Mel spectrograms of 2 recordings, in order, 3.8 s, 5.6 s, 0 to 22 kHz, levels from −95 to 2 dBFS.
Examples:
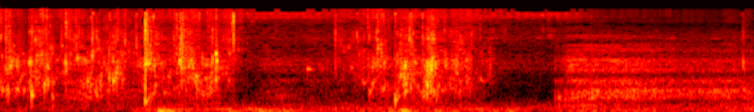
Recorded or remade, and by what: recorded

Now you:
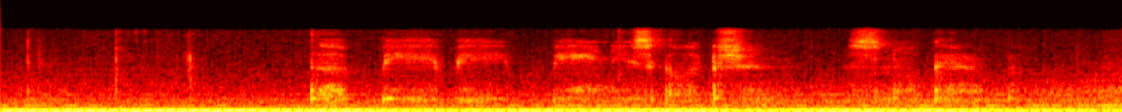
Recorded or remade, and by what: recorded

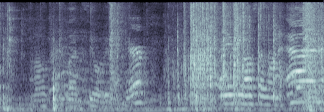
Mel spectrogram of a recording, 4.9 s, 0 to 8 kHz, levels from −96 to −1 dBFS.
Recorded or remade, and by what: recorded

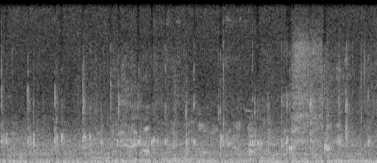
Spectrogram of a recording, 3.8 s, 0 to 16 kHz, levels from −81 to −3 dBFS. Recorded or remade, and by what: recorded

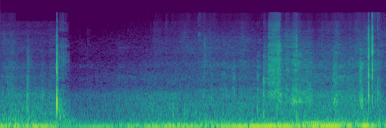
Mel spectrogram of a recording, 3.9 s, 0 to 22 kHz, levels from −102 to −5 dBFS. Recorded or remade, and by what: remade, vocoder, Vocos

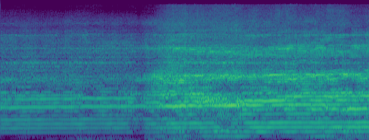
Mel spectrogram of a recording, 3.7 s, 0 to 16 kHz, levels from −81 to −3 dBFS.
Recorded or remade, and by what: remade, codec, SNAC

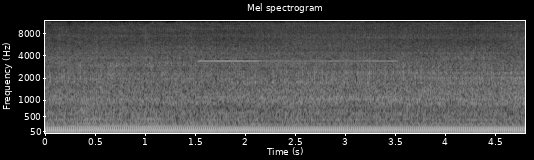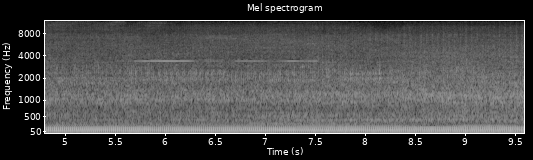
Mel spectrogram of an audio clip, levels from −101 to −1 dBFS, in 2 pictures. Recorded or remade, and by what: recorded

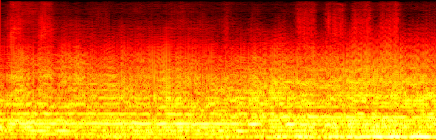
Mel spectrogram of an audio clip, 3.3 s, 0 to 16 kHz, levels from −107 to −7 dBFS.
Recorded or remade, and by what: remade, vocoder, BigVGAN v2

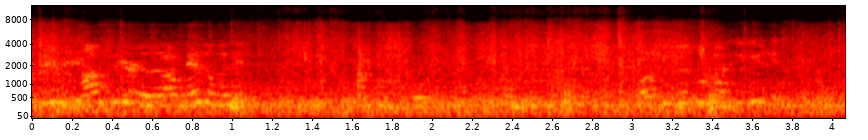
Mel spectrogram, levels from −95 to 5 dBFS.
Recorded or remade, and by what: remade, autoencoder, DAC-VAE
